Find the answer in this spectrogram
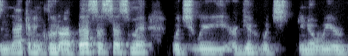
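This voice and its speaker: A fairly quick pace with fairly even intonation. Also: man. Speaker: webinar moderator. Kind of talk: webinar Q&A. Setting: online webinar. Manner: fast.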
